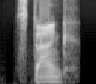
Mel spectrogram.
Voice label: "stank", British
